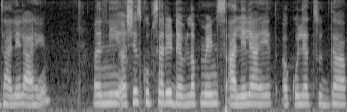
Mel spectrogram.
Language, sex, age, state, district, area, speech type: Marathi, female, 18-30, Maharashtra, Akola, urban, spontaneous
